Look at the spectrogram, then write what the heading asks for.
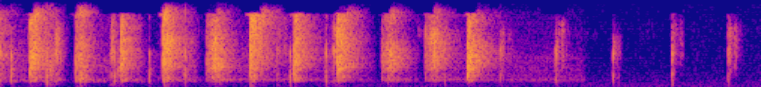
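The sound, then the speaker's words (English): A crowd applauds recipients of the President's Lifetime Achievement Award with dense, rhythmic clapping that holds steady for about four seconds, then thins out to a few scattered, isolated claps before stopping. No one speaks. “Can we give a round of applause and show some love on Facebook”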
